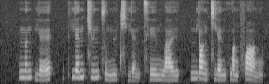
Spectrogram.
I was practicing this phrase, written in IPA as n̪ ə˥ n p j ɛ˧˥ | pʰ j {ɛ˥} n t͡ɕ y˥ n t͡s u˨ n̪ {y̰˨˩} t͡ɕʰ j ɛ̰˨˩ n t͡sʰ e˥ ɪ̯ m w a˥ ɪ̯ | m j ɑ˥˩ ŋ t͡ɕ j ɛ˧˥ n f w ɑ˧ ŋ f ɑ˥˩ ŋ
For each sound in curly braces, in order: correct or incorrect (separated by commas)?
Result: correct, incorrect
